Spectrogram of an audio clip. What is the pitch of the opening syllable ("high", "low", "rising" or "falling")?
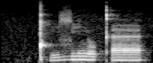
rising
